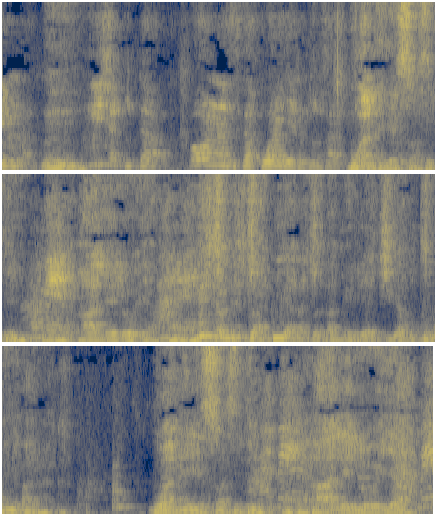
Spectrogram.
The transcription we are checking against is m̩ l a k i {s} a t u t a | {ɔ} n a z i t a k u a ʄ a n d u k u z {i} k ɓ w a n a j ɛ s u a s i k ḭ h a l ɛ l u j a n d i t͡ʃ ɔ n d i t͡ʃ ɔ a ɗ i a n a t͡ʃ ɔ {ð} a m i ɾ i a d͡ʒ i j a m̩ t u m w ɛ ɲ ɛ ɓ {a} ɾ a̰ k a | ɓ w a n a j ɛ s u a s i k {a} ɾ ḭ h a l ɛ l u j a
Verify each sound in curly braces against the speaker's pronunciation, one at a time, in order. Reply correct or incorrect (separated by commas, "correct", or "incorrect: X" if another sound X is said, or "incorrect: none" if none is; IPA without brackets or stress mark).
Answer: incorrect: ʃ, correct, incorrect: a, correct, correct, incorrect: i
